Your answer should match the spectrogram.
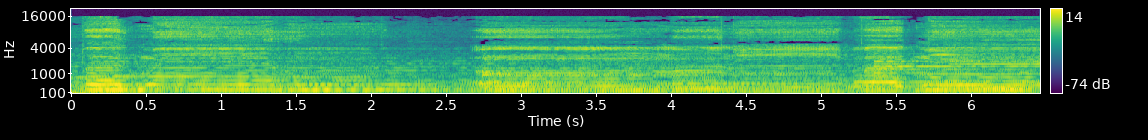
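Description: A Buddhist mantra sung in long held notes that change pitch every second or so, over musical accompaniment with a steady low drone.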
